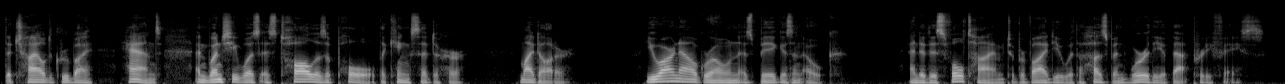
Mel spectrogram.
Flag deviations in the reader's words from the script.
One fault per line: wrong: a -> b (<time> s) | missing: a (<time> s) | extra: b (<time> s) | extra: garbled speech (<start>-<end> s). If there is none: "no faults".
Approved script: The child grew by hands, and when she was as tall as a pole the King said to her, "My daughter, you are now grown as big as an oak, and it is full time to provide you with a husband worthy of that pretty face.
wrong: hands -> hand (1.2 s)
